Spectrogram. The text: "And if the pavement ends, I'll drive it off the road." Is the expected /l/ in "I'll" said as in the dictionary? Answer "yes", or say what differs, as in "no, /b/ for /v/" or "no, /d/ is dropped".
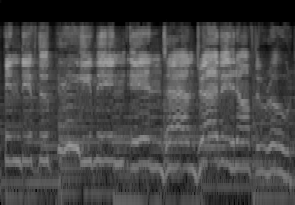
no, /n/ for /l/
